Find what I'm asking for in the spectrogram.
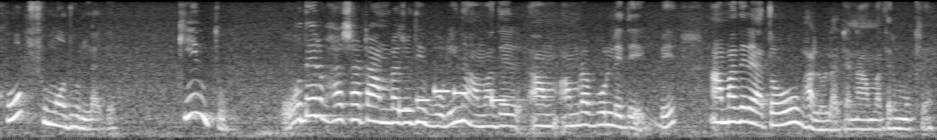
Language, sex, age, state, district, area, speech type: Bengali, female, 18-30, West Bengal, Dakshin Dinajpur, urban, spontaneous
